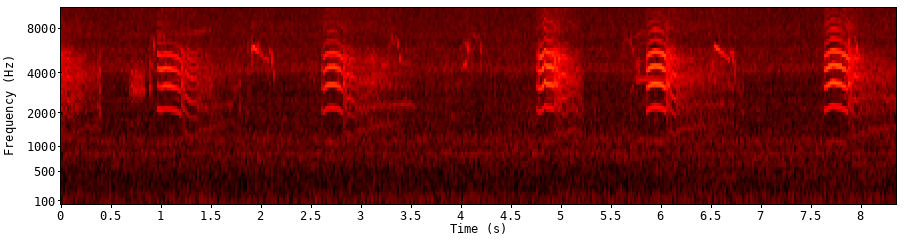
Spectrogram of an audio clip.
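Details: Northern lapwing (Vanellus vanellus) uttering a series of nasal, slurred, mewing calls roughly every one to two seconds, five clear notes in all, over a faint steady hiss.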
